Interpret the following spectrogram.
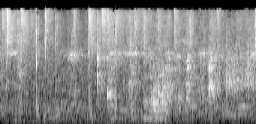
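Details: Golden retriever × Belgian Malinois cross dog giving several short, sharp barks and a longer mid-pitched bark, with a person speaking underneath and occasional clattering.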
